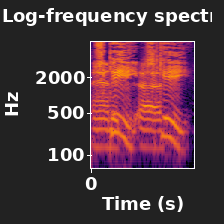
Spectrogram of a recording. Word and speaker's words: Tsuki: Oh, ski. Oh, really? Ski. Yeah, ski. Yeah. Tsuki. I don't know. I don't speak Japanese, so I don't know how to pronounce it. Yeah, they swallow their U.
